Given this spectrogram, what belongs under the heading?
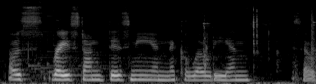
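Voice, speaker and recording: A woman's voice: mid-range voice, monotone, moderate pace, warm tone, a little hiss or hum. A woman live streamer chatting casually and gratefully while playing a game, with a slight lisp from missing front teeth. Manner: grateful, gushing thanks to viewers. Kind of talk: casual livestream gameplay chat.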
